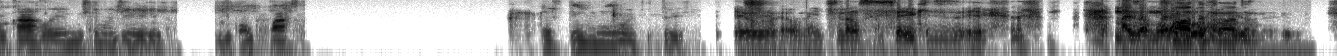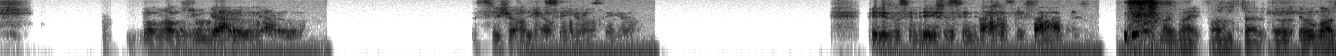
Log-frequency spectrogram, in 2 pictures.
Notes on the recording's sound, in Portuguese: Muito audio estourado.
